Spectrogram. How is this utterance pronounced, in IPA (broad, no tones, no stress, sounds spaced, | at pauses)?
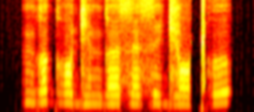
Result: ŋ ɡ ʌ ɡʱ ɔ d͡ʑ ə̃ ŋ ɡ ɜ s ɛ s i d͡ʑ ɔ ǁʰ ʊ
